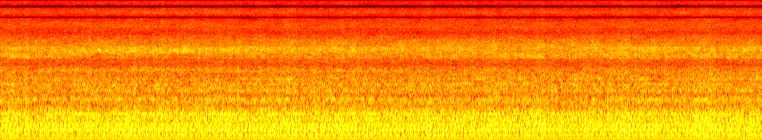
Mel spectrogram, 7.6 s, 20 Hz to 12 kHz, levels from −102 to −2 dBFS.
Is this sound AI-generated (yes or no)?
yes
